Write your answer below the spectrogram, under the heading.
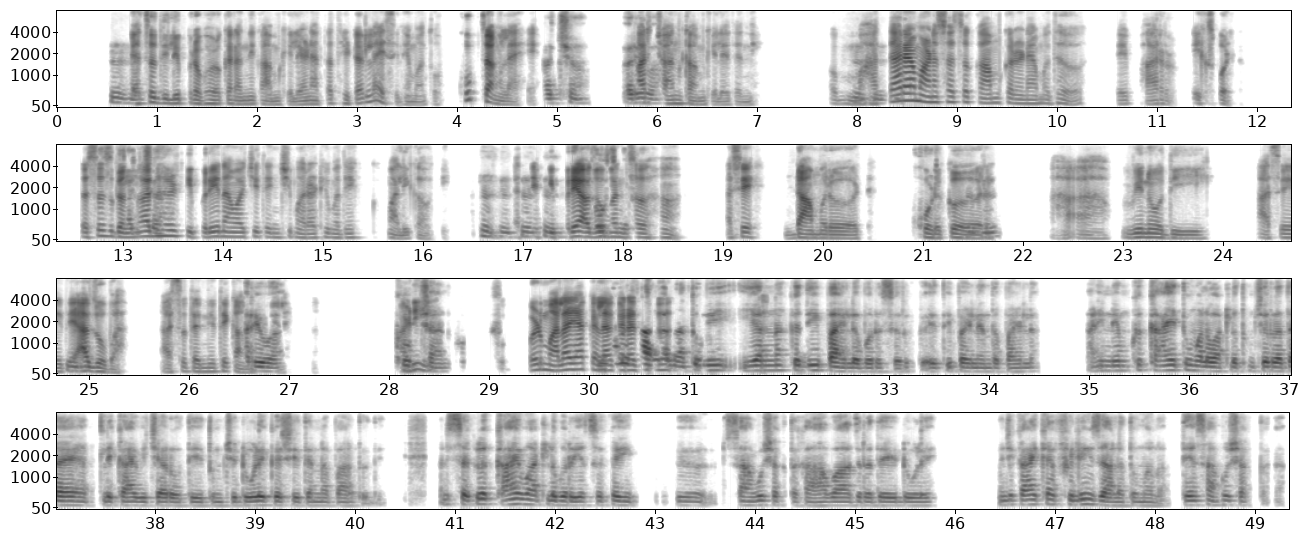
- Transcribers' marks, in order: in English: "थिएटरला"; tapping; other background noise
- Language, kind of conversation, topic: Marathi, podcast, आवडत्या कलाकाराला प्रत्यक्ष पाहिल्यावर तुम्हाला कसं वाटलं?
